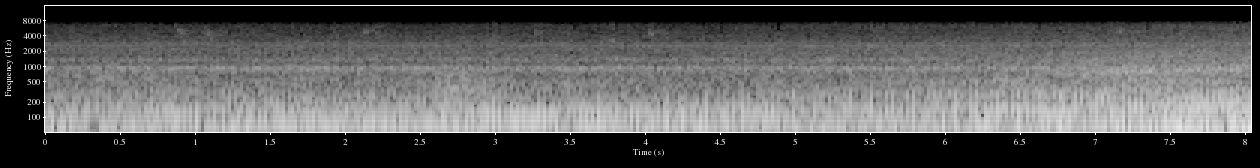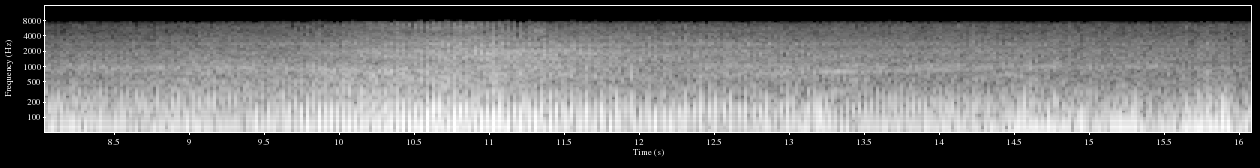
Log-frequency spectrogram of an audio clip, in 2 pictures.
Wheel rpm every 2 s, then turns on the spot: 0, 0, 0, 0, 0, 0, 0, 0.
none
